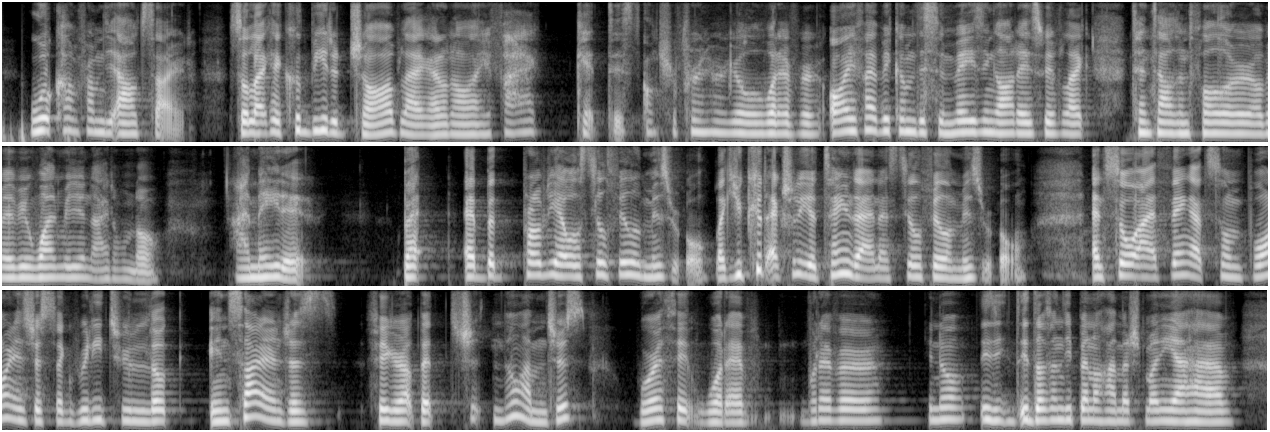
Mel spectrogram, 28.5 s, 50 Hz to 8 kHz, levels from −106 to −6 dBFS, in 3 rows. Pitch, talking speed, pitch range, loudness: 185 Hz, 215 wpm, 175-200 Hz, -22 LUFS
